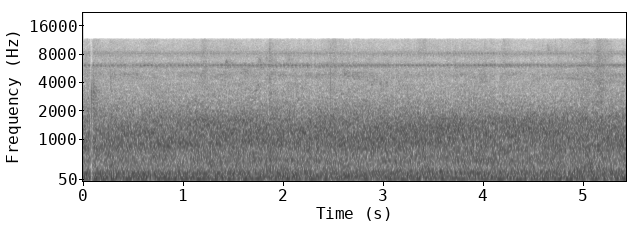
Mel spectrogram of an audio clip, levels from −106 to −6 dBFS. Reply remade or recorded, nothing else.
recorded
